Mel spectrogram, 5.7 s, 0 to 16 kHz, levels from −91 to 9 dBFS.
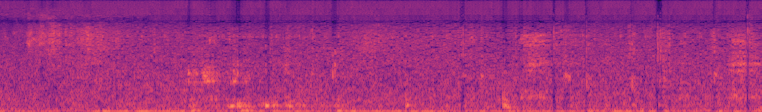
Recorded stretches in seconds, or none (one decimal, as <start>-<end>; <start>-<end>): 0.0-1.6; 2.2-5.7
